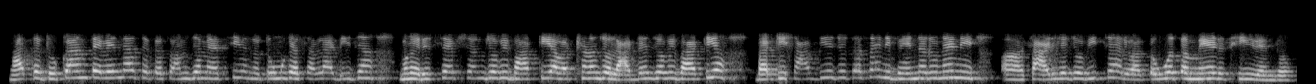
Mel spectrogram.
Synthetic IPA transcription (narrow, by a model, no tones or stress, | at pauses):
ɦaːt̪ɐd̪ʱʊkaːnt̪eʋẽːnd̪aːset̪ɐsɐmd͡ʑʱəmẽɐt͡ɕiʋẽːn̆d̪ot̪umũːkʰesɐlaɗid͡ʑãmũːkʰeɾɪseːpʃənd͡ʑobʱibʱaːʈiaːʋɐʈʰəɽ̃ə̆d͡ʑolaːɖənɪ̆d͡ʑobibʱaːʈ̪iaː | baːkiʃaːd̪ʱijəd͡ʑot̪ɐsãɦɪnibʱeːnəɾũnaɪnisaːɽ̤iəd͡ʑoʋiːt͡ɕaːɾjoat̪ɐuɦot̪ɐmeːɽt̪ʰiʋẽːn̆d̪oː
